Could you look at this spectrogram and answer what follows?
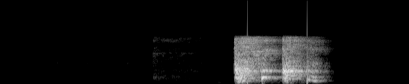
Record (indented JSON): {
  "cough_length": "4.1 s",
  "cough_amplitude": 26809,
  "cough_signal_mean_std_ratio": 0.33,
  "survey_phase": "beta (2021-08-13 to 2022-03-07)",
  "age": "65+",
  "gender": "Female",
  "wearing_mask": "No",
  "symptom_none": true,
  "smoker_status": "Ex-smoker",
  "respiratory_condition_asthma": false,
  "respiratory_condition_other": false,
  "recruitment_source": "REACT",
  "submission_delay": "1 day",
  "covid_test_result": "Negative",
  "covid_test_method": "RT-qPCR",
  "influenza_a_test_result": "Negative",
  "influenza_b_test_result": "Negative"
}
